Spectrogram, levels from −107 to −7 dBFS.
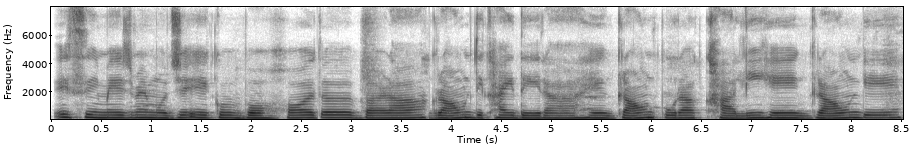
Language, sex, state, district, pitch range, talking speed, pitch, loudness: Hindi, female, Jharkhand, Jamtara, 175-190 Hz, 125 wpm, 180 Hz, -26 LUFS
